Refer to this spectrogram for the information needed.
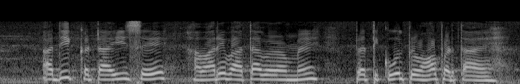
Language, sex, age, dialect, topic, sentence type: Hindi, female, 25-30, Marwari Dhudhari, agriculture, statement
